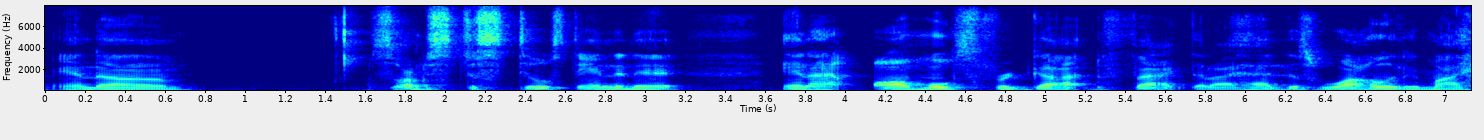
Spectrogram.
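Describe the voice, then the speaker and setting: A Brooklyn man with a New York accent and a very low, deep voice hosts his own podcast. He talks casually and slangy, with plenty of profanity, and his pitch jumps sharply upward when he lands a punchline. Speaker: podcast host. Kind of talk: casual solo podcast storytelling.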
